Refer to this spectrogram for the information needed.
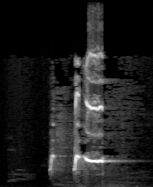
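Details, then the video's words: Caged golden bulbul (kutilang emas) singing for use as a master recording to train other cage birds: a short whistled note, then a loud, clear whistle that slides down and holds steady. "Suara Siulan Burung Kutilang Emas Masteran Istimewa"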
